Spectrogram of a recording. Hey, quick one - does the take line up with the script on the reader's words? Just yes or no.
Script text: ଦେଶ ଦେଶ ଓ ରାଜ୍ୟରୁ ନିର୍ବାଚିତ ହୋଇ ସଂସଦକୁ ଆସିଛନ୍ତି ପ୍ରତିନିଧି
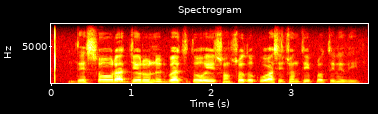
no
